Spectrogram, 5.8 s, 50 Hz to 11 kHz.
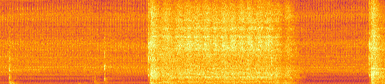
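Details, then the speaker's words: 1978 MG cranking after its four idle mixture screws were reset to base settings. Short starter bursts, but it never catches. The owner suspects fuel isn't reaching the engine, which is unconfirmed. Cranks but won't start. "cuz right now I'm just cranking and then all I hear is cranking but I don't hear the engine turning over and I can't really see why I'm assuming the fuel isn't actually going into it but I can't see it so I can't really confirm anything"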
